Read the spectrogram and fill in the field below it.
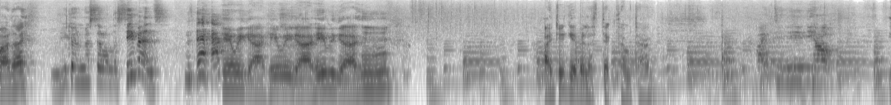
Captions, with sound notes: You're gonna miss out on the Sevens. (LAUGHS) Mike, do you need any help?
